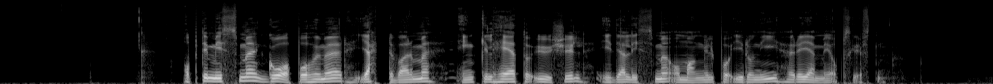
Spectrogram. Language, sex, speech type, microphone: Norwegian, male, read, Sennheiser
